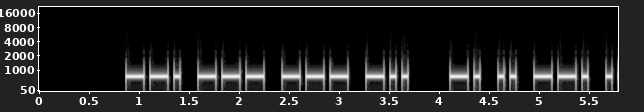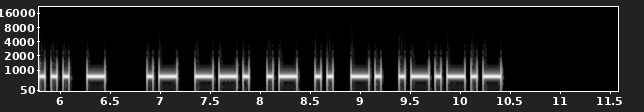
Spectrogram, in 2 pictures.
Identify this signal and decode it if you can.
Morse code, heard as a keyed tone, about 20 wpm, 700 Hz. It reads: GOOD NIGHT AGAIN.
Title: Sentences from Top 300 Words 20wpm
